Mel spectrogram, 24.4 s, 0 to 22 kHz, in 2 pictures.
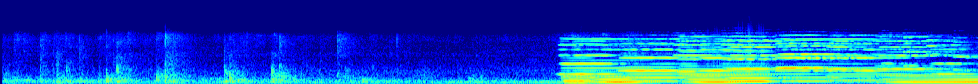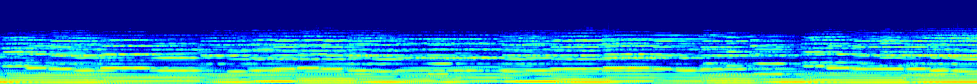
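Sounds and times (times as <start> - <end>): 
organ playing a wedding march: 6.8 - 24.4
flute playing a wedding march: 7.0 - 24.4
oboe playing a wedding march: 7.0 - 24.4.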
